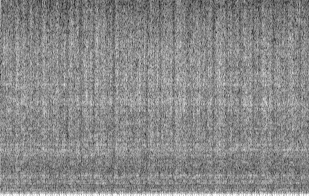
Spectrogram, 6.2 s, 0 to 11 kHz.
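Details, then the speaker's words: Pontiac Trans Am, about 1000 hp turbo small engine on 21 psi boost, moderate tune, running E85, fuel pressure reset from 58 to about 43 psi, O2 warming: heavy uneven loping idle rumble; running rich, tune needs work. "still running a rich though so I'm definitely going for mess with the tune a little bit and by the dune yeah sounds like poop but that's okay"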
